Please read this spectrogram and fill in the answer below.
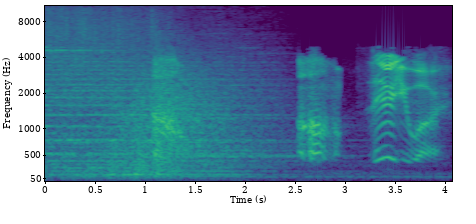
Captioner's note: groans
